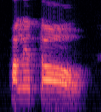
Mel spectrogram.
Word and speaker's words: paletó: Paletó, paletó, paletó, paletó. O tó é a sílaba tônica, oxítona terminada em O.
